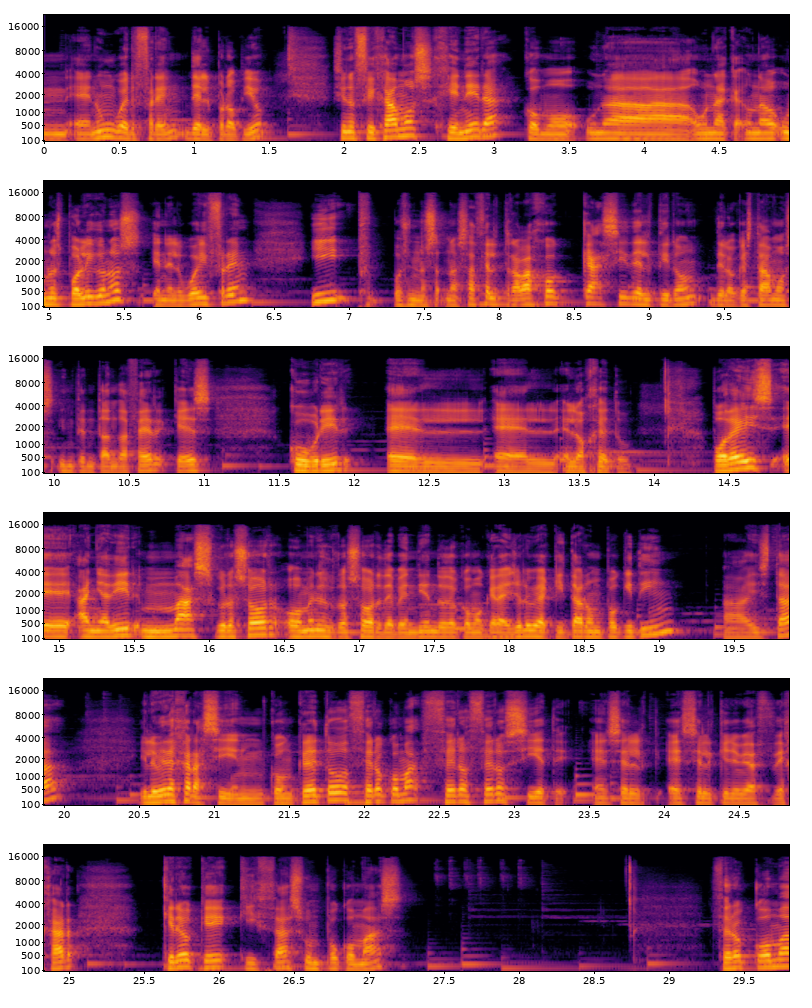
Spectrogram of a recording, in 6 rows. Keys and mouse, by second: 3.5-6.4 middle drag, 7.0 middle click, 9.2 middle click, 10.3-11.9 middle drag, 13.2 shift+middle click, 15.1-19.8 drag, 20.2 right click, 20.7 middle click, 23.4 middle click, 26.9 click, 27.5 click, 27.9 click.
